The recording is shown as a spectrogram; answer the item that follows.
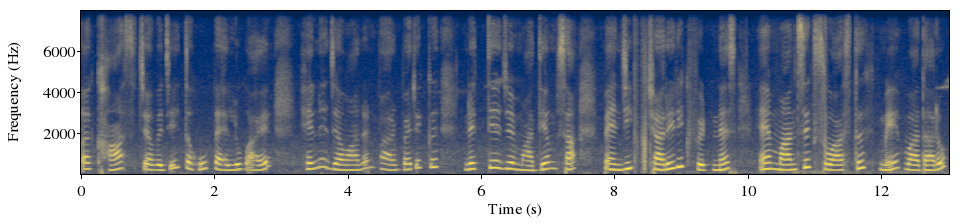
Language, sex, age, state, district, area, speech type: Sindhi, female, 18-30, Rajasthan, Ajmer, urban, spontaneous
